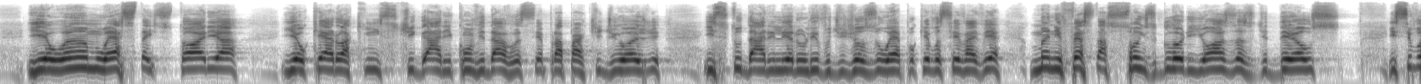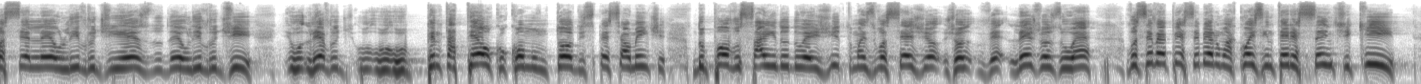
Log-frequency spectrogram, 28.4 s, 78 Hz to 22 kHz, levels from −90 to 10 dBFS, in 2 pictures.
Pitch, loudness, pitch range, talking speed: 220 Hz, -17 LUFS, 200-245 Hz, 150 wpm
